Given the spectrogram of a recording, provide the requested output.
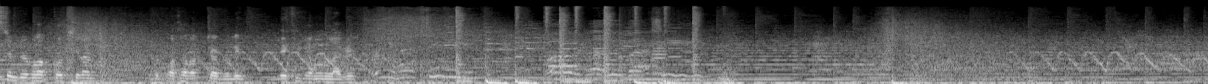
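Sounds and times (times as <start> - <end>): music with low drone: 0.0 - 12.0
siren wailing: 0.5 - 7.2, 9.4 - 12.0.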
